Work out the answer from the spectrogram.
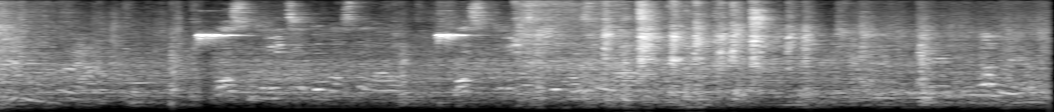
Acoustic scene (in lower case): bus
